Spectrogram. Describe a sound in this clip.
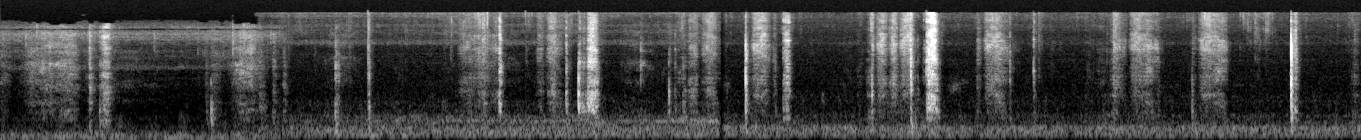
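A knife taps and scrapes on a wooden board.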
